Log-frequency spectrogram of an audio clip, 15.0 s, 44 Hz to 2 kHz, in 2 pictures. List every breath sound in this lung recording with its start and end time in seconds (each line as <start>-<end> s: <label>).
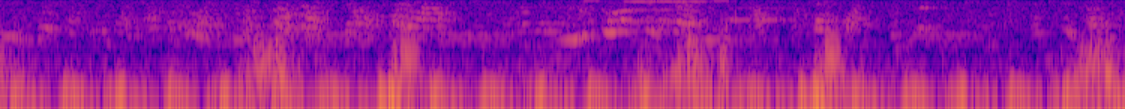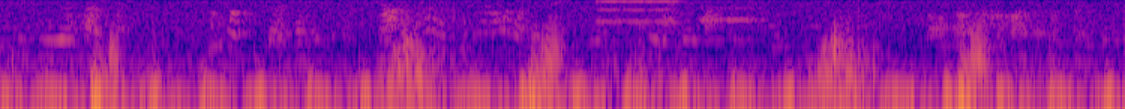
1.52-1.99 s: inhalation
2.49-2.85 s: exhalation
4.42-4.88 s: inhalation
5.37-5.83 s: exhalation
7.08-7.53 s: inhalation
8.08-8.39 s: exhalation
10.13-10.53 s: inhalation
11.01-11.40 s: exhalation
12.92-13.45 s: inhalation
13.91-14.21 s: exhalation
